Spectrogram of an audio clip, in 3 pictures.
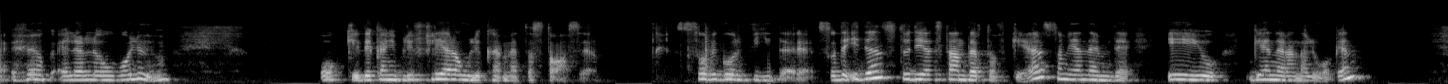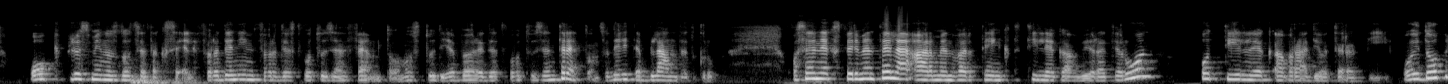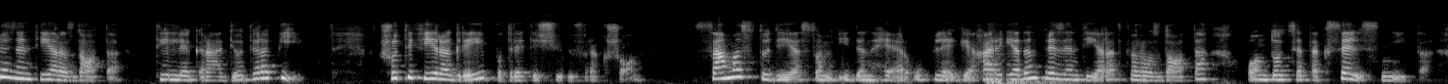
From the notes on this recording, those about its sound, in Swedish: Ljudinspelningen från SOF:s webbinarium.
